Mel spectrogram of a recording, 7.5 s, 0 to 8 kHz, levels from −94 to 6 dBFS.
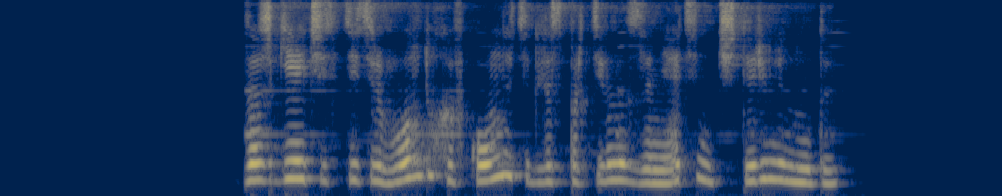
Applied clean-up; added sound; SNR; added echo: neural mask model DeepFilterNet 3.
